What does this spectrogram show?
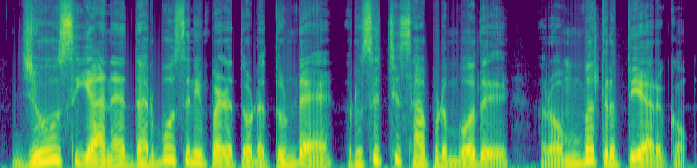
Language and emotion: Tamil, happy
